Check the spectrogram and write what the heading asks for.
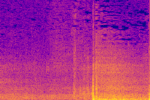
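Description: A barbell loaded with rubber bumper plates dropped from overhead onto a lifting platform: a loud, heavy thud a little over a second in, followed by the bar and plates rumbling and rattling as they bounce, with another knock at the end.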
